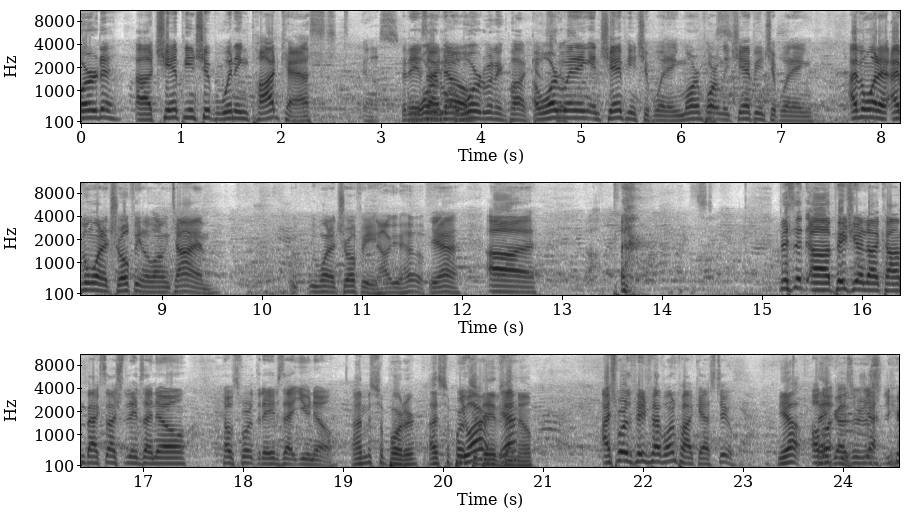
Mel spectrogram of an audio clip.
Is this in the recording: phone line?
no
